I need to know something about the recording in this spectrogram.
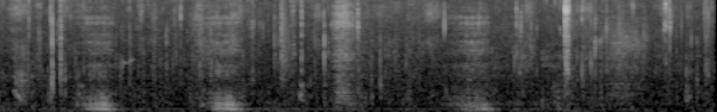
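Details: Narla, a female Cane Corso, snores while resting with her babies: three deep, rough low rumbles a little over a second apart, then a longer gap before a fainter fourth breath, with light clicks and rustling in the background.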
